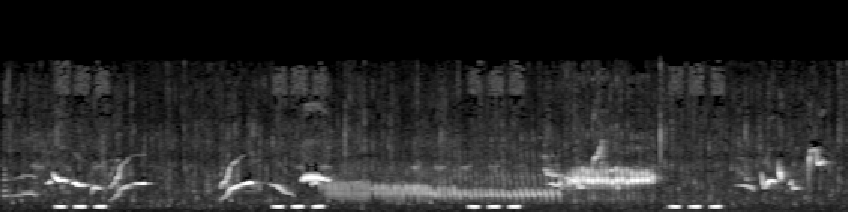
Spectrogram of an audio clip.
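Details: Canary singing at home: high swooping chirps, then a long rolling trill lasting about three seconds. A low triple beep recurs every two seconds.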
